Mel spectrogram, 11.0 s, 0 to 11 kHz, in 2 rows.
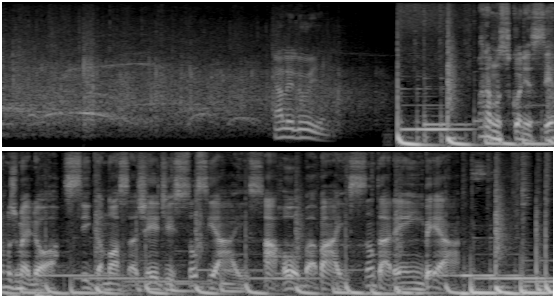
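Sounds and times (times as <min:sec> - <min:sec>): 
church congregation clapping during a service: 0:00.0 - 0:03.9
speech: 0:02.7 - 0:03.4, 0:04.8 - 0:10.7.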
